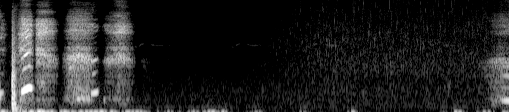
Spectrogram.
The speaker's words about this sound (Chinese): 这小溪真美，在这里洗澡吧。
